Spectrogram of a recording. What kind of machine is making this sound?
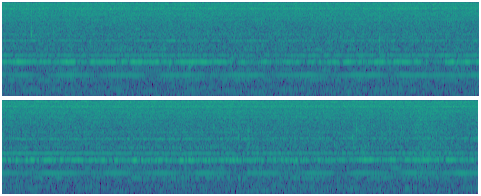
pump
